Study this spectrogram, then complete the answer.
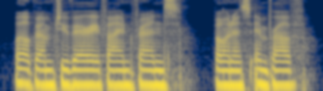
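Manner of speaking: little robotic voice, flat monotone, no affect. Opening the show again, a host tries the welcome; robotic voice. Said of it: "There's a little robot".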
